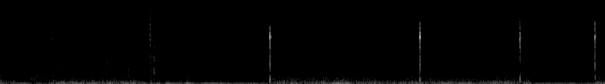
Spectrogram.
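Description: Computer mouse button clicking: four sharp, separate clicks over a few seconds, the loudest about four seconds in, with fainter ticks in the first second and a half over a low hum.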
